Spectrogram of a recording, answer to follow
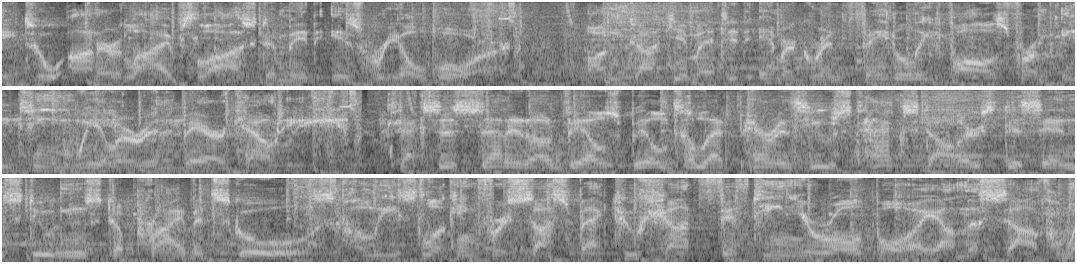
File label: radio news talk men; radio imaging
